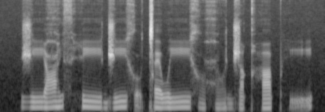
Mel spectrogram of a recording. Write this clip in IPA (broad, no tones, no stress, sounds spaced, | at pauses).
ʒ iː ʕ i̤ s h iː d͡ʒ iː x o̰ ǀ ɛ w iː x ɔ̤ ħ ɔ̤ d͡ʒ ɐ qʰ ɐ pʰ ḭ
